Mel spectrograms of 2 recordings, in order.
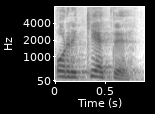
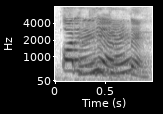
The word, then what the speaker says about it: orecchiette: So what I need you guys to do for me, you're gonna roll some orecchiette, Oh, okay.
